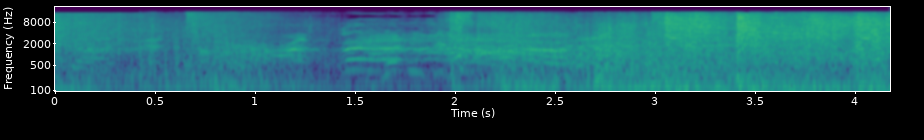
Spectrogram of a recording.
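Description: Magic bursts crackle and whoosh.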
